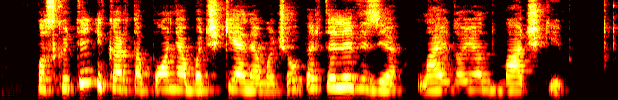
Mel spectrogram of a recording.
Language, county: Lithuanian, Vilnius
